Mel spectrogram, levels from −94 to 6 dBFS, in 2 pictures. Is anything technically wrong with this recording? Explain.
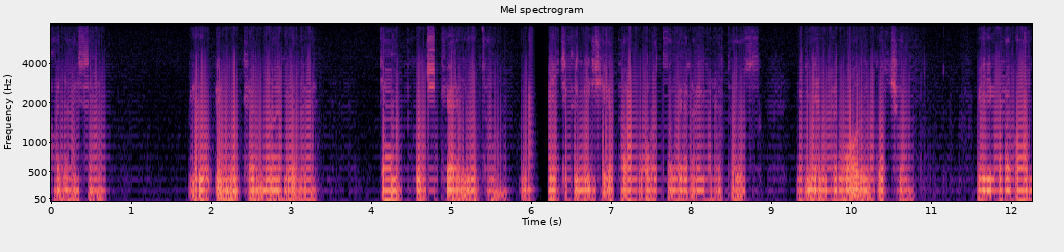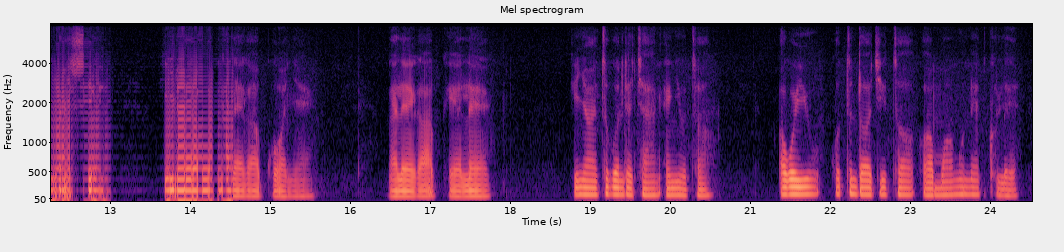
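Yes. There are three problems, and they overlap in the first half of the clip.

From 0.01 to 14.5 s the speech has robotic sound from repeated short buffers. Audio likely reached the playback side too seldom, so tiny slices were looped while fresh audio was dropped, with roughly 70 percent of this stretch made of repeats. The loop imposes a fixed 188 Hz buzz, which fits a repeated slice of about 5.3 ms. Speech turns into a rigid, metallic buzz that follows the original only roughly. Unlike a freeze, it runs continuously instead of stalling at one moment.

From 5.98 to 6.24 s there is a call audio freeze. The likely cause is delayed packets emptying the jitter buffer. For 237 ms the last sound is stretched out and decays, and about 130 ms of that is silence. When audio resumes nothing has been skipped, but playback now lags about 237 ms further behind. 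Unlike the robotic buzz, it is one brief stall followed by a restart.

From 12.68 to 13.59 s and again from 18.76 to 20.11 s there is a jitter buffer speed-up. The receiver trimmed excess queued audio by cutting out short pitch-period chunks over and over, about 100 ms in the first stretch and about 150 ms in the second. Speech runs about 110 percent fast and sounds hurried, yet its pitch stays put. That unchanged pitch separates it from the robotic looping.

The G.722 call codec at 64 kbps passes nothing above 8 kHz.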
